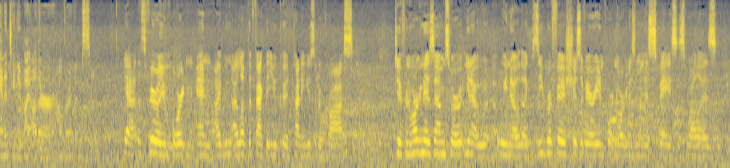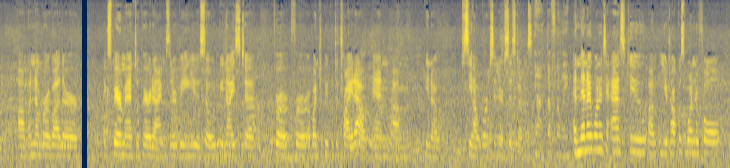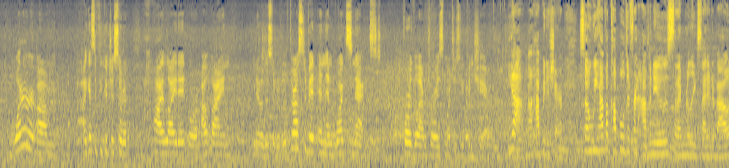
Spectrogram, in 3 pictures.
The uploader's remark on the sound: recorded during Day 1 of Islet Study Group 2023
